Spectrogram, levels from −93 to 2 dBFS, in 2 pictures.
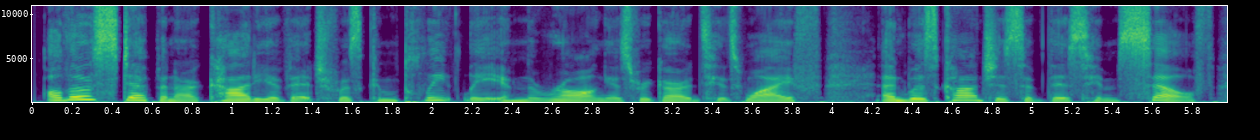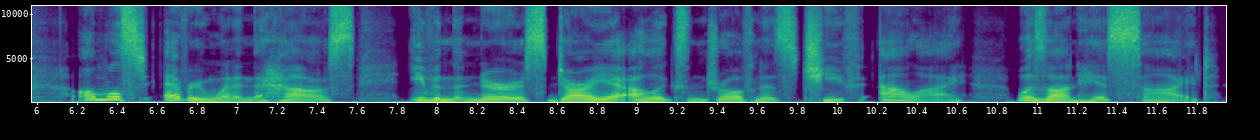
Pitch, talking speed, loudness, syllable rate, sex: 200 Hz, 175 wpm, -19 LUFS, 4.4 syllables/s, female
